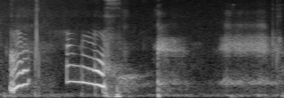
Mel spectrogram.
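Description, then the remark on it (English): A black cat meows twice, loud into the lowered microphone: a short rising cry, then a longer drawn-out one. Softer snuffling, breathy sounds follow. “Kitty, do you want to say anything for the podcast? Here, let me get the mic down for you.”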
